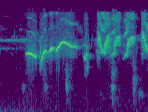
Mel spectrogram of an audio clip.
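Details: Oriental magpie-robin singing: a steady high whistle gives way to a looping, rising-and-falling whistled phrase, then bursts of bright, scratchy high notes.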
